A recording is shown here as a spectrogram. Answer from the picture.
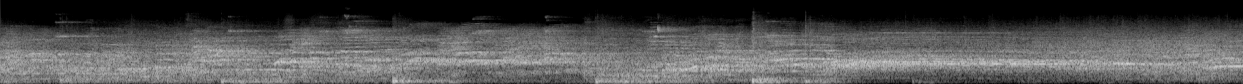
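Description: A volleyball struck again and again during a rally, about five hits roughly two seconds apart that echo in a large gym hall. Steady shouting and calling from players and spectators runs under the hits.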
